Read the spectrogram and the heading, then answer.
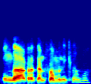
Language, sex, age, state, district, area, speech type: Tamil, male, 30-45, Tamil Nadu, Erode, rural, conversation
